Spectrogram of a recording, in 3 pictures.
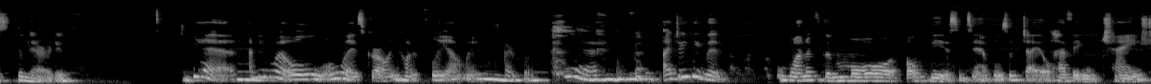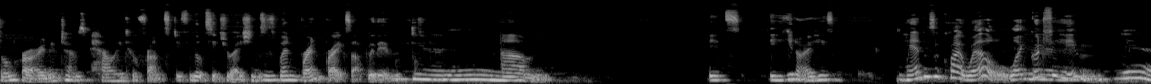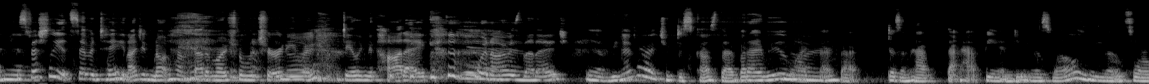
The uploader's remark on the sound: Apologies for the audio issues in this episode. We were contending with new equipment and not everything went according to plan!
